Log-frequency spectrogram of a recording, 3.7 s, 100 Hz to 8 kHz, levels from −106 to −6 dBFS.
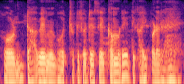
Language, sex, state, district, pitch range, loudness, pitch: Hindi, male, Uttar Pradesh, Lalitpur, 100-130 Hz, -18 LUFS, 105 Hz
